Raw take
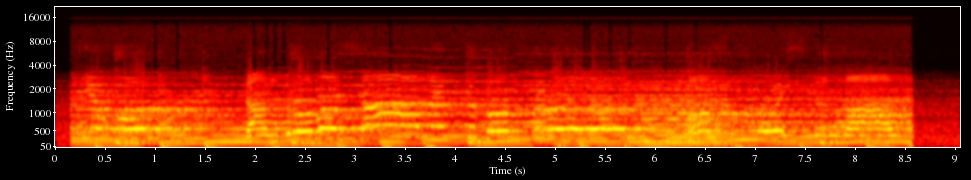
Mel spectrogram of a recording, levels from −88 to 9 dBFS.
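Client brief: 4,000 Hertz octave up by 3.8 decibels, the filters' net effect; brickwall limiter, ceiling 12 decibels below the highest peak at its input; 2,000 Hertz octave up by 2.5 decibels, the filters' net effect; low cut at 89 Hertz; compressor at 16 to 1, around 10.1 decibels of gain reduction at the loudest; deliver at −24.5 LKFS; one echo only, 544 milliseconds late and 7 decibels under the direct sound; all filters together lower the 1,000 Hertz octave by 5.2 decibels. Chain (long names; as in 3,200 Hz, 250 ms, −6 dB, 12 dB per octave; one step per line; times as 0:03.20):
high-pass filter 89 Hz
parametric band 1,000 Hz −8 dB
parametric band 2,000 Hz +5.5 dB
parametric band 4,000 Hz +3.5 dB
downward compressor 16 to 1, threshold −24 dBFS
brickwall limiter −26.5 dBFS
single-tap delay 544 ms −7 dB
level +9 dB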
